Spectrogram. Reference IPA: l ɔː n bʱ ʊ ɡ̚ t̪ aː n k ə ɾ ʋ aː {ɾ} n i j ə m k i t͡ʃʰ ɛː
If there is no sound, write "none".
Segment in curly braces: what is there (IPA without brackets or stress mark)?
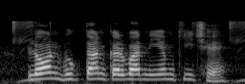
ɾ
